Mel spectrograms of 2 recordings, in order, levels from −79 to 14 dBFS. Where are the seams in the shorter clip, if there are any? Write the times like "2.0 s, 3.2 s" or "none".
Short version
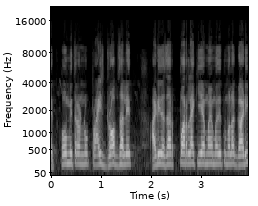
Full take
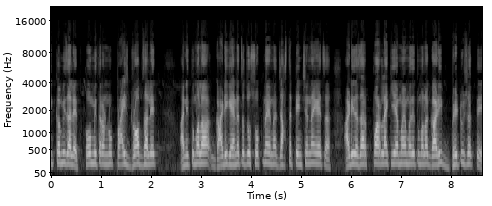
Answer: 1.8 s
